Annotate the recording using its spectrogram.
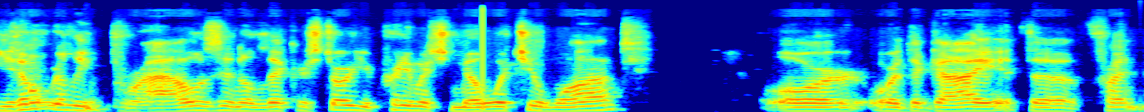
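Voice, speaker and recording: At a fairly slow pace, a man talks in a fairly high voice. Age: 60s. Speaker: comic shop owner. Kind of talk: interview. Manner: halting.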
